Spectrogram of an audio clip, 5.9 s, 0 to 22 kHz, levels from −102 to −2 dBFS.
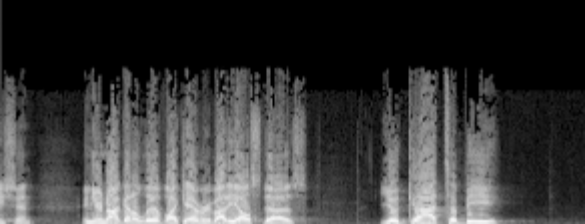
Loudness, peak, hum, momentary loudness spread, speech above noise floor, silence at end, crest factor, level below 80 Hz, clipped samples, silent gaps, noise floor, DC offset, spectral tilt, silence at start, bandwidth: -11 LUFS; -2 dBFS; none; 11 LU; 56 dB; 0.9 s; 12 dB; -46 dBFS; under 0.1%; none; -67 dBFS; under 0.1%; -4.5 dB/octave; 0 s; 15 kHz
